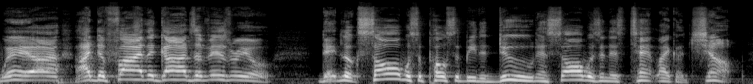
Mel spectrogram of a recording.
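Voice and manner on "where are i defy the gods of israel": drawn-out, slow, mild half-yell. Retelling the David and Goliath story, imitating Goliath yelling.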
